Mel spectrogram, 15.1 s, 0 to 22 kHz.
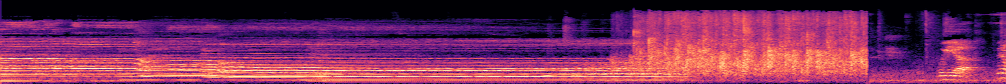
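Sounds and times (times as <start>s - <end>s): congregation applauding: 9.2s - 13.0s.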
